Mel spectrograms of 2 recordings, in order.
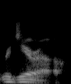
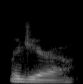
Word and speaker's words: Ruggiero: I'm followed by fellow Italian American and singer songwriter Ruggiero. Ruggiero. How does everybody pronounce it? Well, everybody pronounces it different, but Yeah, actually the real pronunciation would be Ruggiero. Ruggiero.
